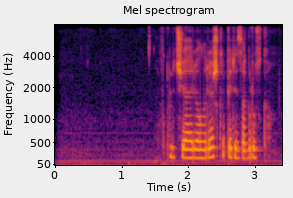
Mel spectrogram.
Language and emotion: Russian, neutral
